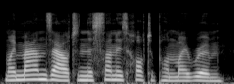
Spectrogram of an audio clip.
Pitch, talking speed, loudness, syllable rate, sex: 190 Hz, 280 wpm, -16 LUFS, 5.5 syllables/s, female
